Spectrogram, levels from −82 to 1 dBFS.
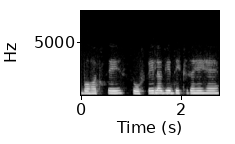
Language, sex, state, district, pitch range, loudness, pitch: Hindi, female, Maharashtra, Gondia, 210-220 Hz, -15 LUFS, 220 Hz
